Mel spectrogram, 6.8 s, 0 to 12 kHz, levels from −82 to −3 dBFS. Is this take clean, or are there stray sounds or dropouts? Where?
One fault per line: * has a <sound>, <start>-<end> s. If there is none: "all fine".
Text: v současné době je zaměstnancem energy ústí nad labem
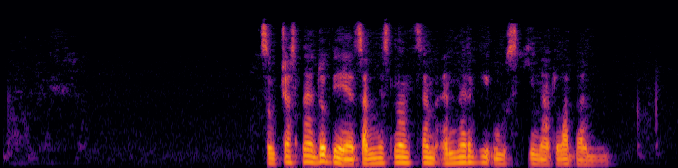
all fine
